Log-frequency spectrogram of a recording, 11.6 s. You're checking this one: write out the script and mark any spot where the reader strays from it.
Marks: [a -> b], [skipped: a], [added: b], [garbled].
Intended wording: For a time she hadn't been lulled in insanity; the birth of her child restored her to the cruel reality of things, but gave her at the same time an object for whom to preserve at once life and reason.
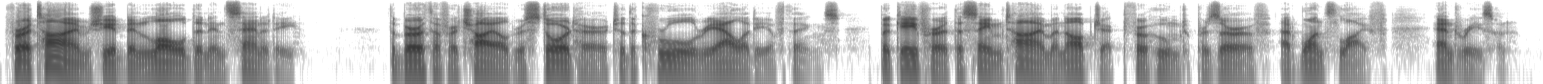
For a time she [hadn't -> had] been lulled in insanity; the birth of her child restored her to the cruel reality of things, but gave her at the same time an object for whom to preserve at once life and reason.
